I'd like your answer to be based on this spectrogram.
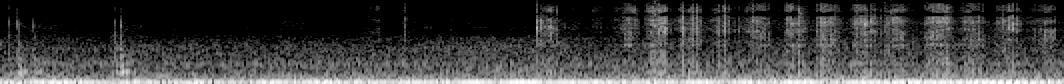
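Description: Fingertips rub and squeeze a small, hollow, green plastic toy bitter melon with a bumpy, ridged surface, held in one hand above a toy kitchen tray. A steady low hum sits under soft, dry rubbing, and after about two seconds the rubbing turns into a denser run of bright, raspy scratches over the ridges.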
